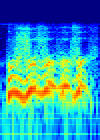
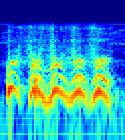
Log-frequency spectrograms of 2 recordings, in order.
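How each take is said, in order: First: Higher, louder excited barks; bigger woof. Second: Put-on bouncy barking woofs for a toddler; playful woof. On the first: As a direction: push the woofs up and out. Repeats dog sound bigger. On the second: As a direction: bark it out like a puppy. Showing baby what doggy says. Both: Shown as a demonstration.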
